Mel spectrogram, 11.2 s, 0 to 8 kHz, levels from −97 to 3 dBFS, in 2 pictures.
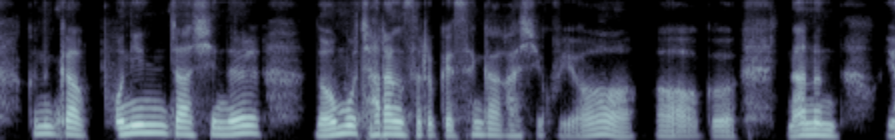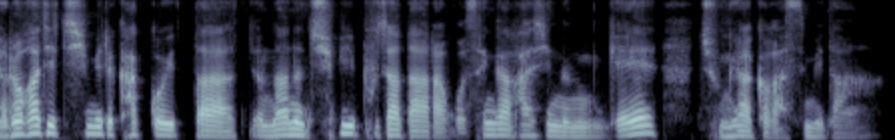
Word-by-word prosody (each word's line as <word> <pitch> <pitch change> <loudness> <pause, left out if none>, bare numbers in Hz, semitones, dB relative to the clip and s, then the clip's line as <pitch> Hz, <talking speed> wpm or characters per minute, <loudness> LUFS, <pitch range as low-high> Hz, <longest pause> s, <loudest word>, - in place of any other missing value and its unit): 그니까 150 -4 +1 0.2
본인 170 +4 +6
자신을 145 +2 +3 0.3
너무 135 +8 +4
자랑스럽게 130 -4 +2
생각하시고요. 115 -2 -3
어 - - -4
그 - - -5 0.3
'나는 125 -2 +2 0.3
여러 105 +7 +2
가지 160 +3 +3
취미를 150 -1 +2
갖고 130 -1 -1
있다. 110 -4 0
어 110 - -4
나는 125 +3 +2
취미 160 +8 +3
부자다.'라고 105 -9 -1
생각하시는 110 -5 -3
게 145 - +1 0.3
중요할 105 +1 -2
것 - - -5
같습니다. 85 -3 -3
125 Hz, 320 characters per minute, -27 LUFS, 110-140 Hz, 0.3 s, 본인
